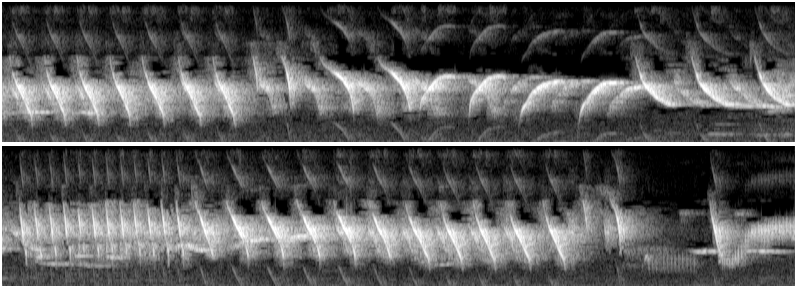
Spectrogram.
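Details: Singing canary delivering loud rapid trills of falling chirps, shifting into a dense buzzy rattle, then a short pause and a final whistled phrase.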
